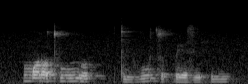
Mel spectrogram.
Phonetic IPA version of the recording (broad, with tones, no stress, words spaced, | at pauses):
mɔ˦ɾɔ˨tʰuː˦ŋʊ˦ | tiː˨vuː˦ t͡sʊ˨˦k͡peː˨zi˨˦ hiː˦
